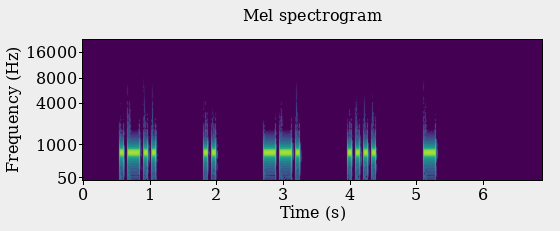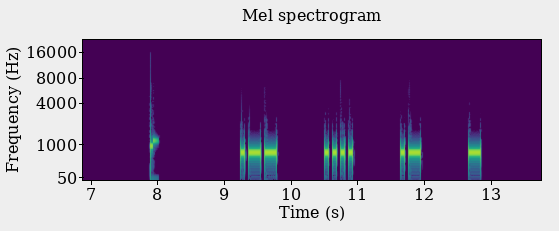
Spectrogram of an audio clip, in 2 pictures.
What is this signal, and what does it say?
Morse code, heard as a keyed tone, about 20 wpm, spaced as for 9 wpm, 700 Hz. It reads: LIGHT WHAT
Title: 4x Character Spacing - Top 300 Words - 20wpm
